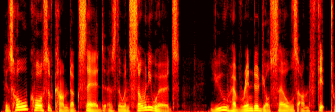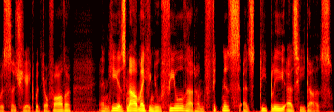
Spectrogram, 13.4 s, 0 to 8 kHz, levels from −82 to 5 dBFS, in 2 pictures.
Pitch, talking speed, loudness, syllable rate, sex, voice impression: 115 Hz, 155 wpm, -20 LUFS, 4.4 syllables/s, male, masculine, adult-like, slightly middle-aged, thick, very tensed, very powerful, very bright, soft, very clear, fluent, cool, intellectual, very refreshing, sincere, calm, slightly mature, friendly, reassuring, unique, wild, slightly sweet, very lively, very kind, slightly intense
